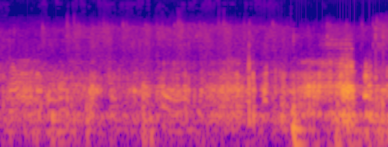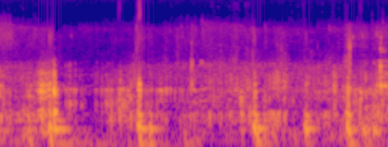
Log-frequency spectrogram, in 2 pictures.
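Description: Muffled underwater noise heard through a submerged action camera's housing: a dull low rumble of moving water with irregular soft thumps and knocks, about five louder ones spread through.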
